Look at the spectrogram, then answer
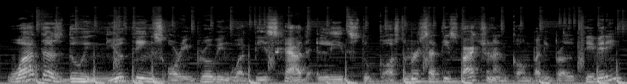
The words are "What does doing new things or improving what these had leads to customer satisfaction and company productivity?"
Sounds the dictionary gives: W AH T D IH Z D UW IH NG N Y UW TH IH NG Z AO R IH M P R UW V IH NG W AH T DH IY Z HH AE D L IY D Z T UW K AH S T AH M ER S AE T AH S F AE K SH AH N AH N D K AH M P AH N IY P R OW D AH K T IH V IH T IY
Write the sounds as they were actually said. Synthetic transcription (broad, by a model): W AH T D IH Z D UW IH NG N Y UW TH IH NG S AO R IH M P R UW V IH NG W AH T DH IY S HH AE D L IY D S T UW K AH S T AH M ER S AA T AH S F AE K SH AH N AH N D K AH M P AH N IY P R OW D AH K T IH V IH T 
